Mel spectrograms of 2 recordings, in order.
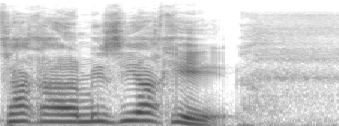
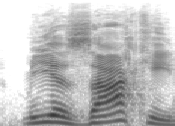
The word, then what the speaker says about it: Miyazaki: You did Mizyaki. You always know that. Oh, sorry. I I mispronounced that horribly. Miyazaki, not Miz whatever I said.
